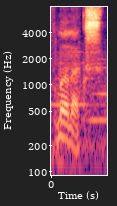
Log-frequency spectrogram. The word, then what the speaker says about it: Linux: linus and i really don't care how people pronounce my name but linux is always linux he developed a kernel and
